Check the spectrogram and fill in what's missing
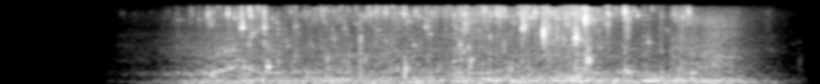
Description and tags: paisaje sonoro fuente de agua
Sónido de la fuente de agua, en la facultad Arquitectura, Arte, Ingeniería y Diseño (Edificio C) UEM, Villaviciosa de Odón.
